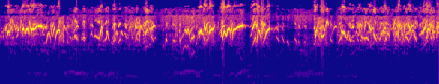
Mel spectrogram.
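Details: Busy high twittering of Sarail birds, fast chirps and upslurred whistles in overlapping bursts, with short quieter dips and a faint lower warbling note now and then.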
